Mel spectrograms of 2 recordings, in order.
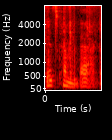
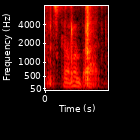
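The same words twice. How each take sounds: First: Said in the usual way. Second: Coming back hit loud and firm; a louder warning repeat; louder emphatic repeat. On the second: Real, not acted. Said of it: "repeated louder".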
